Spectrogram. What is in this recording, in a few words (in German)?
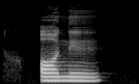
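"welches", German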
